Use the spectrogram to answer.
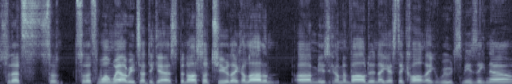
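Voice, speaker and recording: Over a quiet background, a man with an American accent talks at a fairly quick pace, his medium pitch kept to fairly even intonation. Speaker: video show host. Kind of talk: casual chat. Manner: fast.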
